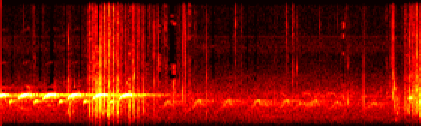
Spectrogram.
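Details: Wrens at a bird bath, a few of them vocal: a fast run of short, high chipping notes at about four per second, with water-splash bursts and fainter downslurred chirps in the background.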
